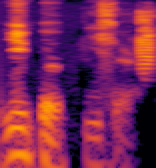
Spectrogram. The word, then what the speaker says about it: ether: the substance of of space what is the ather if I'm pronouncing that correctly yeah ether ether it's spelled in two different ways e t h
